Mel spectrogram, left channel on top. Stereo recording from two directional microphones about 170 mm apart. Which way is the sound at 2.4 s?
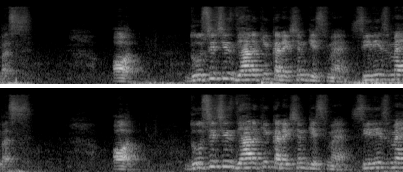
15° left (ahead or behind).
